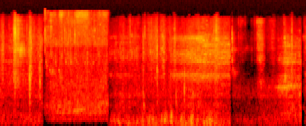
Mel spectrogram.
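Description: Faint handling noise with a few small clicks, as gloved hands fit a bolt to the thermostat housing on a Ford Zetec engine.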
